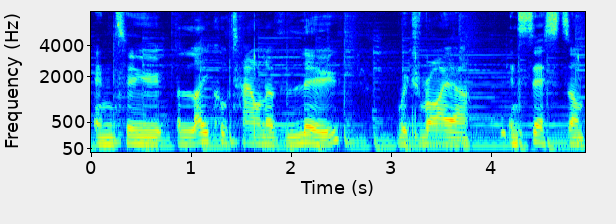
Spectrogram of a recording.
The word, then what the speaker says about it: Looe: We have finished our breakfast and we are heading out into the local town of Lou, which Rya insists on pronouncing L because it's spelled L O O E.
